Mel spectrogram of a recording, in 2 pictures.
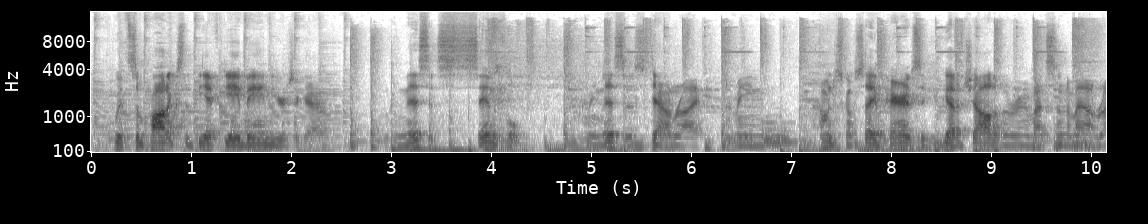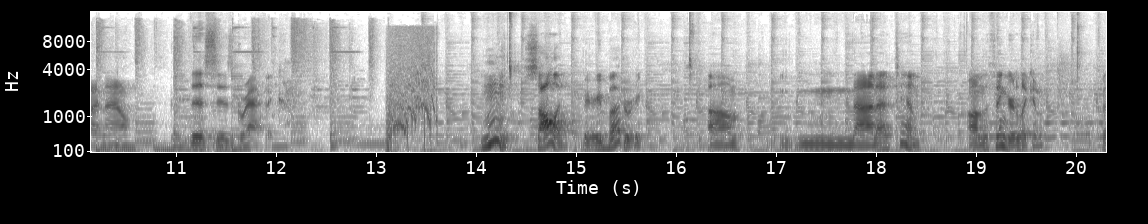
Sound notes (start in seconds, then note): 1.7 jazzy music; 13.0 record scratching; 13.7 bright banjo music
